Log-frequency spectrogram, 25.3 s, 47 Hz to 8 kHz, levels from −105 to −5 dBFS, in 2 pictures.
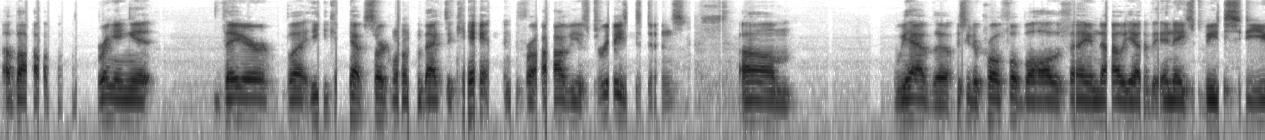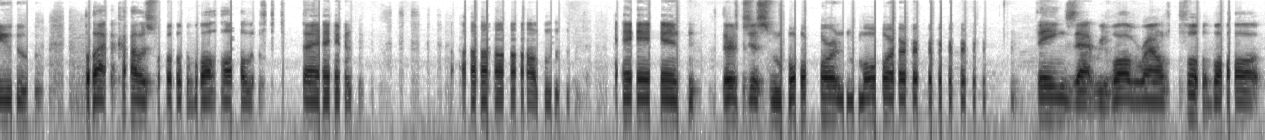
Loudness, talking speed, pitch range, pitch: -23 LUFS, 115 wpm, 95-110 Hz, 100 Hz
